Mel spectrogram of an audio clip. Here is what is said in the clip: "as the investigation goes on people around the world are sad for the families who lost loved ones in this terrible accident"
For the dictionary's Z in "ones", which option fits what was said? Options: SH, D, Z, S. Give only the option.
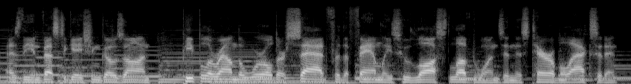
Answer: Z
